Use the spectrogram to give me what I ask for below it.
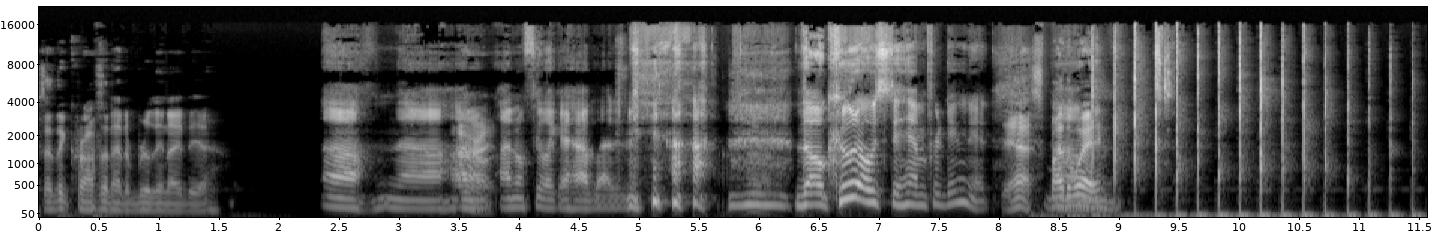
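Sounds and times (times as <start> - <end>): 
speech: 0.0 - 1.7, 2.4 - 9.1
muted applause: 8.5 - 11.5.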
